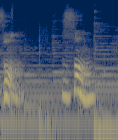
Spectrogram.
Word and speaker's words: ظن: And of course it's the va, but we don't really pronounce it. We use it as a heavy z. So it's ظن.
